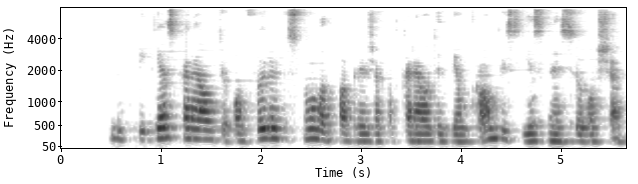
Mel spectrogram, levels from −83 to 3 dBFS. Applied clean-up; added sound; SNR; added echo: neural mask model DeepFilterNet 3.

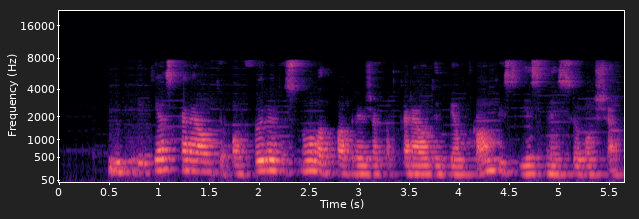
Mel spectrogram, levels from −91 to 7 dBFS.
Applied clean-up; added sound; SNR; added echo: neural separator model SepFormer DNS4.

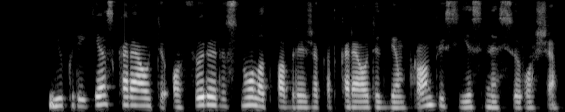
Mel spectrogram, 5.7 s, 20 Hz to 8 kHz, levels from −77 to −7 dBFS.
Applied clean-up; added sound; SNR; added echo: none; none; none; none.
